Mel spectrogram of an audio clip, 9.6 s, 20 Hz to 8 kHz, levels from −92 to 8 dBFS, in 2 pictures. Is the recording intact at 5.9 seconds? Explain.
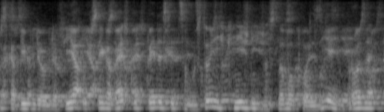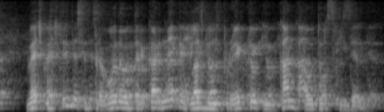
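No. At 5.9 seconds, as throughout the clip, there is echo with no canceller. The far end replays the speech, about 9 dB quieter, roughly a fifth of a second later.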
